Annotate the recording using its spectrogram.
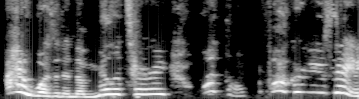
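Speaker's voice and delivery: very high, outraged protest; reenacted high-pitched shouting match; retold yelling back. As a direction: yell back at the boss in disbelief. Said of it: "whole conversation yelling back".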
